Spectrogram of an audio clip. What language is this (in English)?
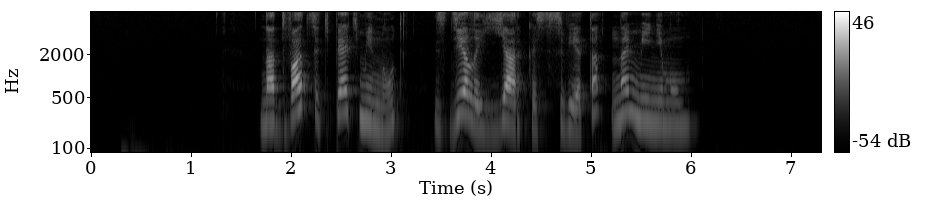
Russian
